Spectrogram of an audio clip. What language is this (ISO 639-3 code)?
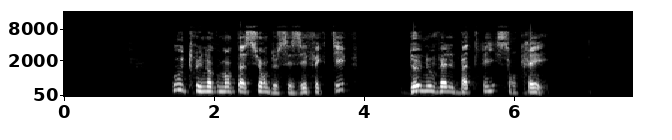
fra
